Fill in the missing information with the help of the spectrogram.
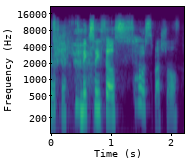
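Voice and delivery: slow, drawn-out sarcasm; dripping irony, slowly; slow sarcastic so special. Real, not acted. Sarcastic remark on her case.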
